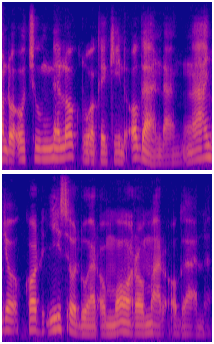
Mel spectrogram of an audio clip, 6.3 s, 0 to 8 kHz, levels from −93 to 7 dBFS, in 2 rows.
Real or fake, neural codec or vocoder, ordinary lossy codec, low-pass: fake; codec, 16 kHz, 0.8 kbps, ZipCodec; none; none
